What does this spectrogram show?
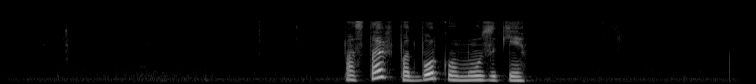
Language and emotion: Russian, neutral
